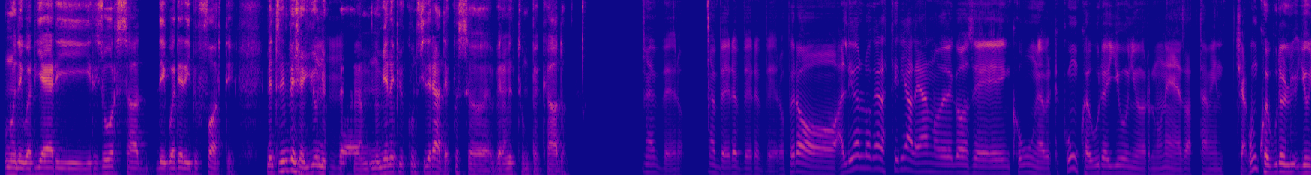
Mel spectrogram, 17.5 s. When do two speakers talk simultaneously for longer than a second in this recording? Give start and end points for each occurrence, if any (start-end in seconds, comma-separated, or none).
none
